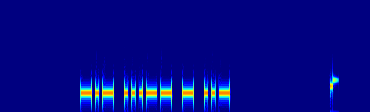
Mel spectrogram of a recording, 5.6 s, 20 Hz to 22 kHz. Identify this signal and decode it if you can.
Morse code, heard as a keyed tone, about 22 wpm, 700 Hz. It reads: K3TU
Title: USA Call Signs - 4 Characters - 4x Character Spacing - 22wpm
